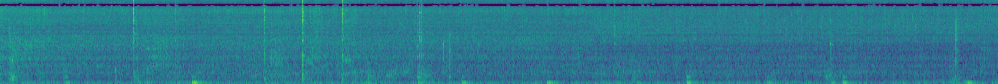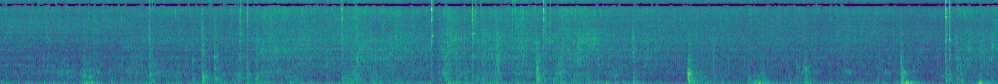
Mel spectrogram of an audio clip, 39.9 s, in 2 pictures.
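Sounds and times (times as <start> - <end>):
metal spatula scraping and tapping pan: 0.0 - 9.5, 21.6 - 32.9, 38.8 - 39.9
cheese cubes sizzling in oil: 0.0 - 39.9.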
